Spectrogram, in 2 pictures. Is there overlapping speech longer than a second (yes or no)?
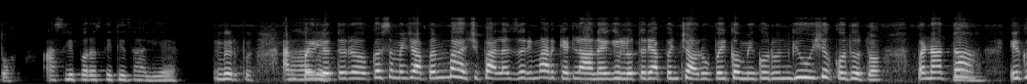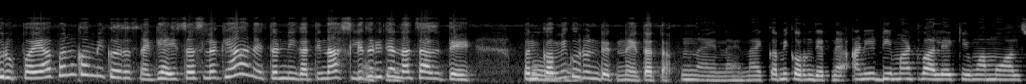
no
